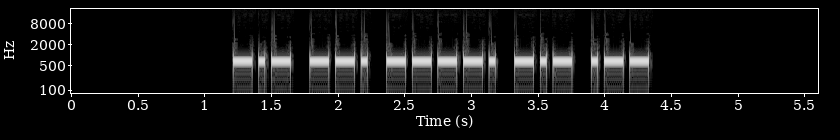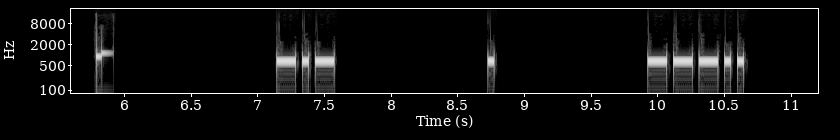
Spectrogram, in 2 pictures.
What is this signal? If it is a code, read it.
Morse code, heard as a keyed tone, about 25 wpm, spaced as for 13 wpm, 700 Hz. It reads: KG9KW KE8
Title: USA Call Signs - 8x Character Spacing - 25wpm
